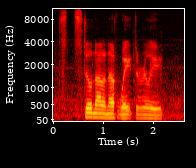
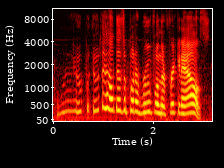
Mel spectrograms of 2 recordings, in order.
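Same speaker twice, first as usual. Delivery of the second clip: incredulous rant. Real, not acted. Outrage at missing roof.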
